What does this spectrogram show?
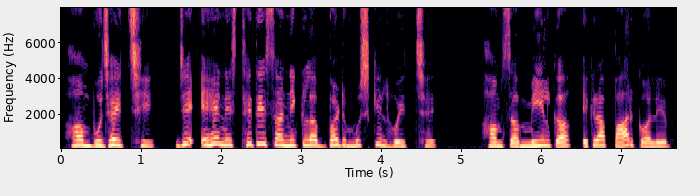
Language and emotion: Maithili, sad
